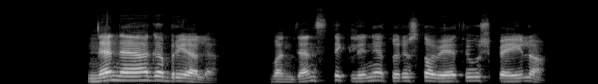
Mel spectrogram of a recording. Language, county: Lithuanian, Kaunas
